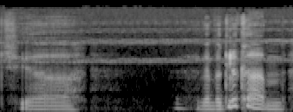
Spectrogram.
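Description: An actor playing a breezy, evasive galactic travel researcher in a radio drama, casual and placating. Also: male voice, mid-range voice, expressive, takes it slowly, gravelly. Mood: wry. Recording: faint noise, ambient sound bed.

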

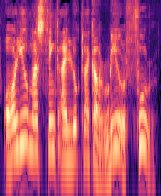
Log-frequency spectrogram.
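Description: A man's voice: high-pitched, sing-song, normal speed, husky, dry recording, studio quality, voice pushed up, full character voice. A man voicing a blunt, scolding wife. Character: blunt, impatient wife, adult woman.

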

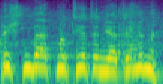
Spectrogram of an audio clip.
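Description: An older man playing an elderly, opinionated philosopher in a radio drama, speaking in a halting, pedantic and emphatic way. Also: high voice, flat delivery, noisy background, lightly acted. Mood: solemn enthusiasm.

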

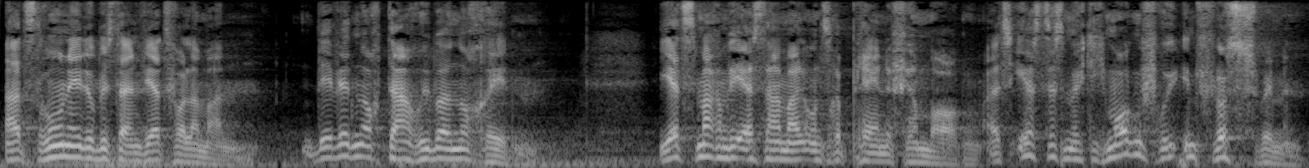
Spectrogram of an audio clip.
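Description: An actor playing a commanding, pious, aging medieval emperor in a German radio drama, imperious and deliberate, with a husky voice. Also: male voice, medium pitch, very animated. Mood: pleased, scheming. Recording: long reverberant stone-hall echo.

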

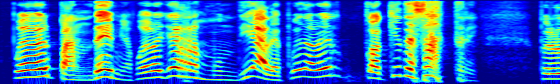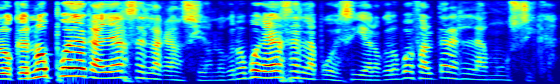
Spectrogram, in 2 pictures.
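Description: A man's voice: sits high, animated, brisk, dry recording, clean studio sound. A man with a Cuban accent presenting a concert, moving from a spoken introduction into playful, rhythmic improvised rhyming verse with self-mocking asides. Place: small music bar venue.

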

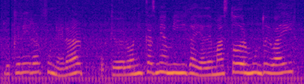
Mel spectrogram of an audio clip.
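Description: Frightened, pleading young girl, female actor, Costa Rican accent, very high voice, radio drama. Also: very fast, warm tone, slight background noise, close to an everyday voice. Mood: timid, defensive. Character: frightened young girl resisting her abusive uncle. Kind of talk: Spanish-language radio drama acting.

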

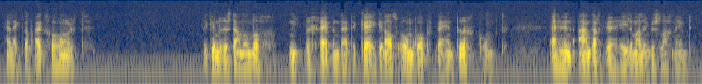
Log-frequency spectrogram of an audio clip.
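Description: A man's voice: low voice, animated, a little fast, slightly rough, narrow, tinny audio. A man narrating a radio drama as a storyteller, in scripted, dramatic prose, on an old radio recording. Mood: grave, dramatic. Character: storyteller narrating a tense wartime journey.

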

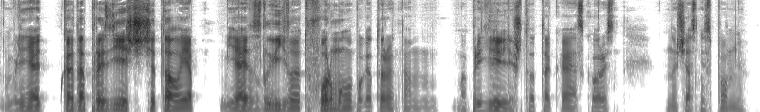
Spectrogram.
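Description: A man's voice: lowish voice, steady tone, brisk, no echo, studio quality. A man hosting a podcast in a casual, chatty style. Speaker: podcast host.

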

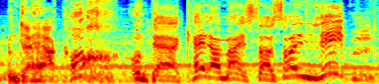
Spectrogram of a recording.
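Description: An actor playing a cheeky, cowardly, food-loving comic birdcatcher in a radio play, blustering and full of exclamations. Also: male voice, high-pitched, big pitch swings, normal speed. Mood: cheeky defiance. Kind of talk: German radio play adaptation of an opera. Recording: music behind the voice.

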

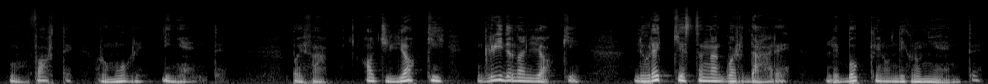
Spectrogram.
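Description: Male theatre monologist: husky, very creaky voice, dramatic storytelling, deliberate pauses. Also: medium pitch, warm tone. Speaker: stage actor and storyteller.

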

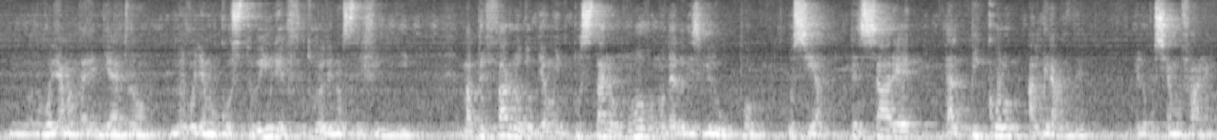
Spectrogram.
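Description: A man playing an earnest small-town separatist politician in a stage drama, answering an interview in measured, rhetorical phrases. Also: mid-range voice, natural voice. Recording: roomy, distant, clearly noisy stage recording.

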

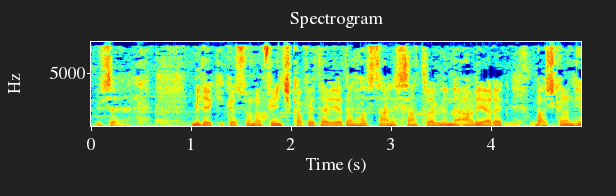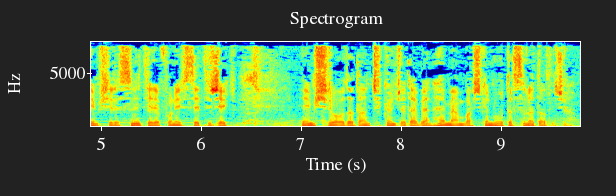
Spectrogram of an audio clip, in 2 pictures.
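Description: A man's voice: deep voice, steady tone, fast talker, lightly acted. An actor playing a cunning male hired killer in a Turkish radio play. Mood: scheming.

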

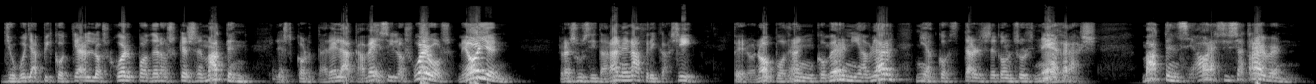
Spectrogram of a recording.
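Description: A menacing slave master in radio theatre. The voice is very sharp and forceful, rough with gravel, and swings widely as he threatens. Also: on the high side, animated, moderate pace, heavily acted. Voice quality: harsh, gravelly rasp. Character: menacing, cruel male slave master threatening his captives. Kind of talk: community radio play acting.

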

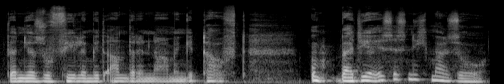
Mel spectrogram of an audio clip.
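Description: An old mother in a radio play, money-minded and insistent. Her voice is badly husky, with a gravelly creak. She speaks in plain, halting colloquial phrases with a plaintive pull. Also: low-pitched, fairly even intonation, dark tone, full character voice. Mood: probing, insistent. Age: older. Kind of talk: German radio play acting.

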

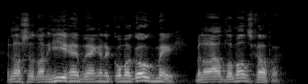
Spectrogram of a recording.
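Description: An actor playing a blunt, world-weary colonial army captain in a radio play, talking in a familiar, musing way. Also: male voice, medium pitch, quick pace, a little mellow, lightly acted. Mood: blunt, wary.

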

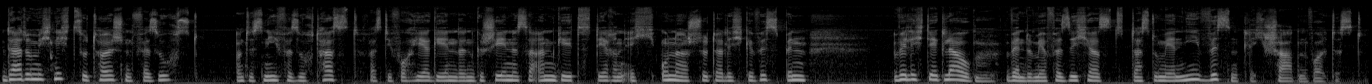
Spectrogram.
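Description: Actress as a severe, dutiful estranged wife. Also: female voice, lowish voice, normal speed, close to an everyday voice. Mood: stern, formal. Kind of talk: German radio drama, letters and confessions.

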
